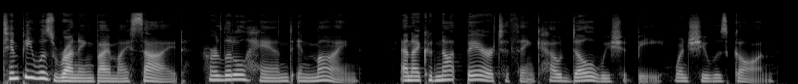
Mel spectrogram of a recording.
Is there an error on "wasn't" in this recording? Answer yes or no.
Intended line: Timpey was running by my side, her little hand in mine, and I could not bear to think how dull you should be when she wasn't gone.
yes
